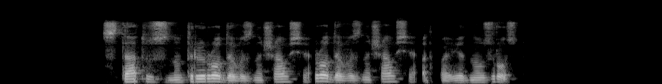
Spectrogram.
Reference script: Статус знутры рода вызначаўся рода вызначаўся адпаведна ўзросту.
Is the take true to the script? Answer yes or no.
yes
